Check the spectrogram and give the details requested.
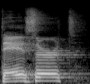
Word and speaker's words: desert: Et vous avez l'accentuation sur la première syllabe. Desert, dessert. Desert, dessert. Donc, non seulement la prononciation de la voyelle change et c'est la même voyelle, I court, E, mais en plus l'accentuation change. Seconde syllabe, première syllabe.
